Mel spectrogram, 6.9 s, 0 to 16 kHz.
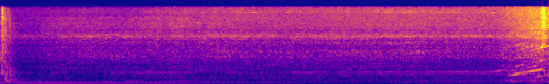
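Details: Ford Fiesta 1.0 supercharged after repair: steady, even engine hum, then a quick rev with a clean rising whine. Earlier loud noise was not the supercharger but an AC pipe touching the fan, plus a damaged belt tensioner.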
